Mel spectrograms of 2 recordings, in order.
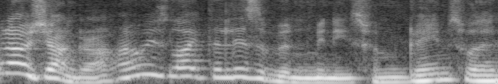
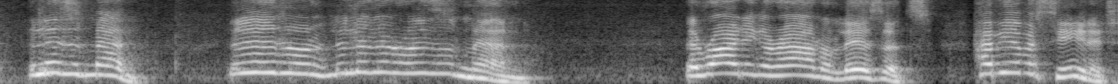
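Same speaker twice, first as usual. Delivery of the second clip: very high-pitched, put-on attempt at an Irish accent; 11 semitones higher than usual. Joking about a lizard man riding lizards: attempted irish accent. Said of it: "Don't know how close to Irish that was".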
